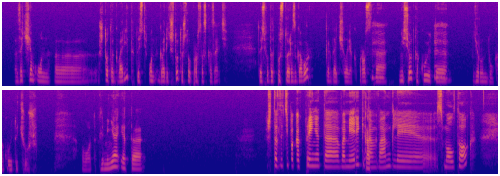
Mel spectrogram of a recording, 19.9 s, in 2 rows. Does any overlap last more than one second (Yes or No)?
No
